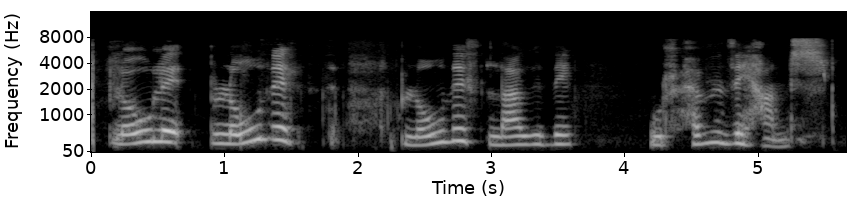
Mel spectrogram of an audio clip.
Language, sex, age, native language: Icelandic, female, 10, Icelandic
